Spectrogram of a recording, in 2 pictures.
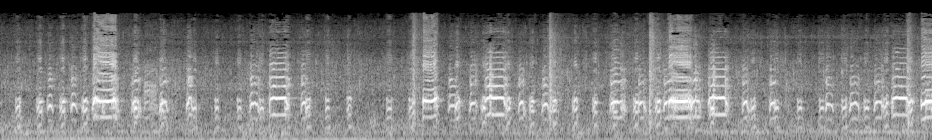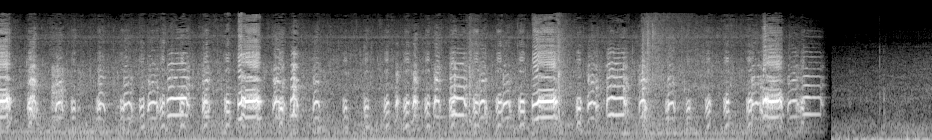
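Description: A blade chops into bamboo.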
